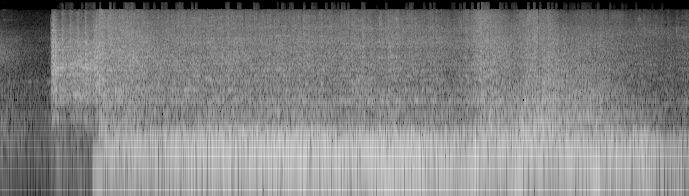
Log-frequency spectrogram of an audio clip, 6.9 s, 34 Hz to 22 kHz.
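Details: LS-powered 1957 Chevy Bel Air wagon, first start with new fuel pump and key switch: quick crank, fires almost at once, settles into strong, steady, even V8 idle with no misses or knocks.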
